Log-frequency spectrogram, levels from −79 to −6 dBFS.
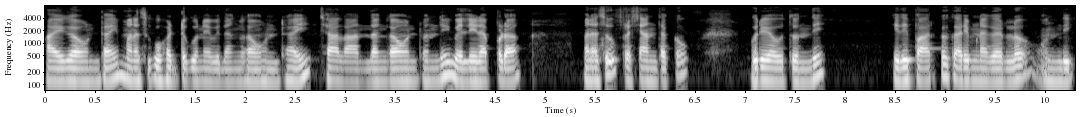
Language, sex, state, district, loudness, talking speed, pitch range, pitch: Telugu, male, Telangana, Karimnagar, -17 LUFS, 115 wpm, 125-130 Hz, 125 Hz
